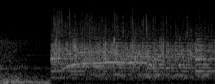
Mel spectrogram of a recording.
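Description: Audience applause starts suddenly about half a second in, over music with one high note held for about a second. Before it, the tail of a theme jingle fades out.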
